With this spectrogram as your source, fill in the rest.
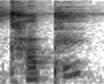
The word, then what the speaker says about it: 카페: What is 카페? It's pretty much different from the original pronunciation. It's cafe.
